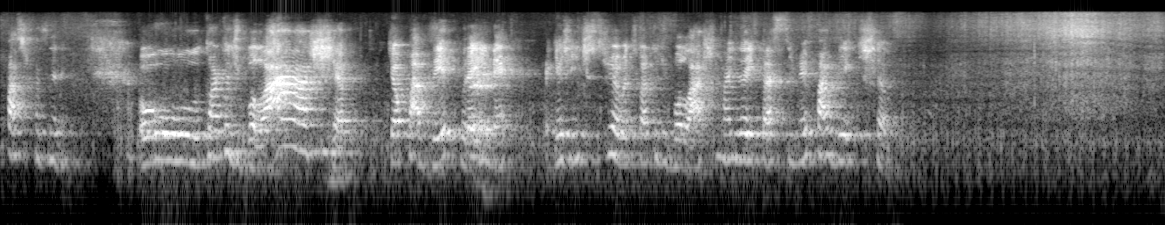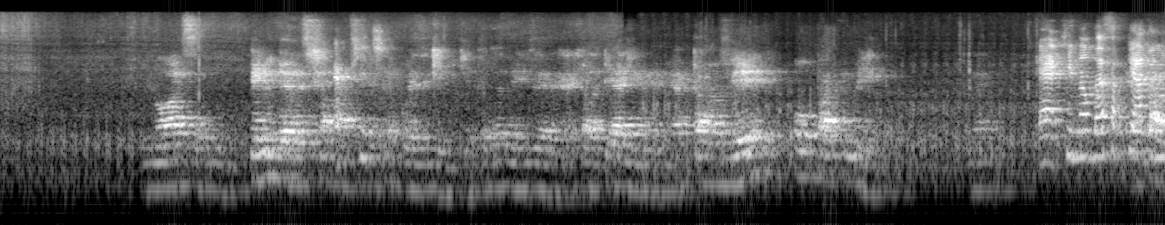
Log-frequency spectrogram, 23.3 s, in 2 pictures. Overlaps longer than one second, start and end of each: none

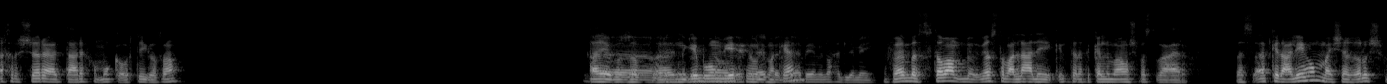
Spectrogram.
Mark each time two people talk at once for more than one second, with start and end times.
6.0-8.0

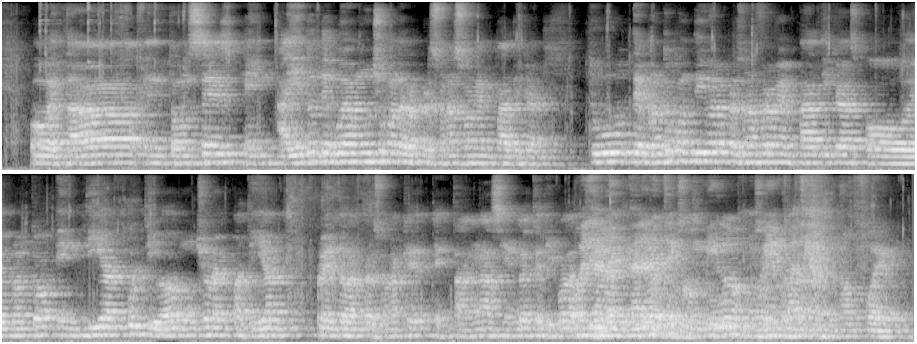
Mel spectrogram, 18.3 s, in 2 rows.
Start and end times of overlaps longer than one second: 14.9-17.4

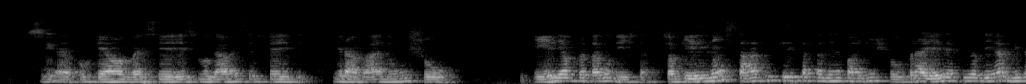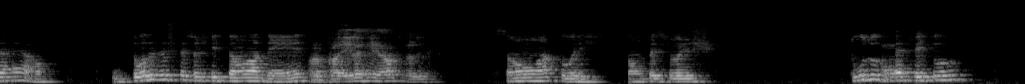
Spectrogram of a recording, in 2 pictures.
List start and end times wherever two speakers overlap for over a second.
none

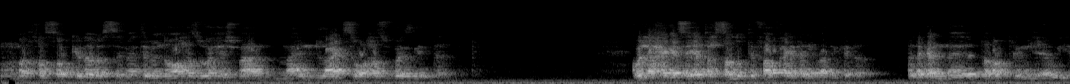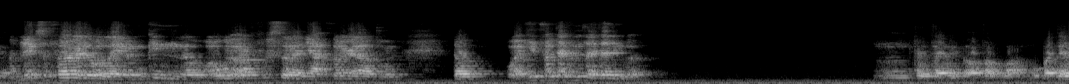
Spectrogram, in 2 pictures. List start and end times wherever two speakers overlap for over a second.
none

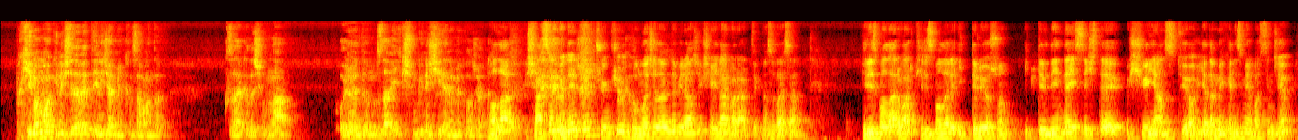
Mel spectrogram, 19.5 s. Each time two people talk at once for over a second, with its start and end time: none

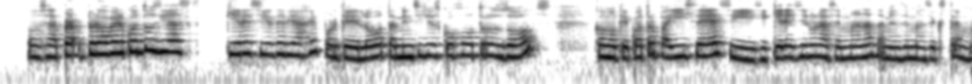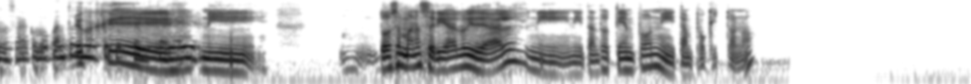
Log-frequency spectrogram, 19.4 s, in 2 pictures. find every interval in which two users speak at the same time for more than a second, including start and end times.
10.3-11.7

